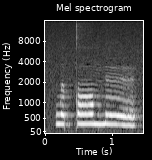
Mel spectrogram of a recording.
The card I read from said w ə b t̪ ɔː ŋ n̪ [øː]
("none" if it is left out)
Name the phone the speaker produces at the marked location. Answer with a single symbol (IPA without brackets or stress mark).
øː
